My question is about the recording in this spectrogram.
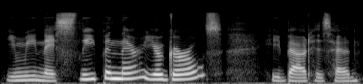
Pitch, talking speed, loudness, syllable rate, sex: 215 Hz, 180 wpm, -15 LUFS, 4.3 syllables/s, female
